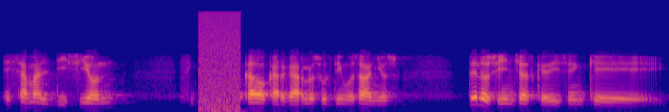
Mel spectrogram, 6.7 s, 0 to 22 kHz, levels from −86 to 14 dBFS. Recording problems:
phone-call audio; nothing above 3 kHz
audio cutting out; filled with static; at 2 s

